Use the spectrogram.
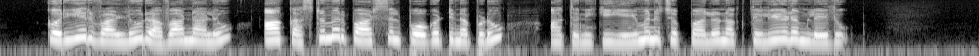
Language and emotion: Telugu, fearful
